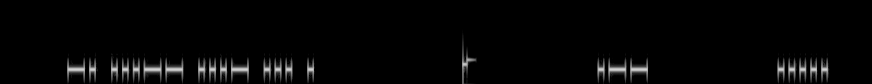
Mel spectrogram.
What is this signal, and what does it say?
Morse code, heard as a keyed tone, about 22 wpm, spaced as for 14 wpm, 700 Hz. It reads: N3VSE W5
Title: USA Call Signs - 5 Characters - 8x Character Spacing - 22wpm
